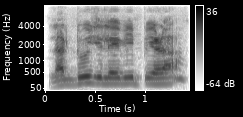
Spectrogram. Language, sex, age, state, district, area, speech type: Urdu, male, 60+, Bihar, Khagaria, rural, spontaneous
